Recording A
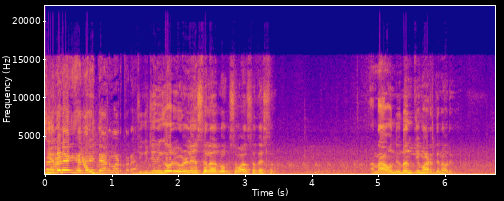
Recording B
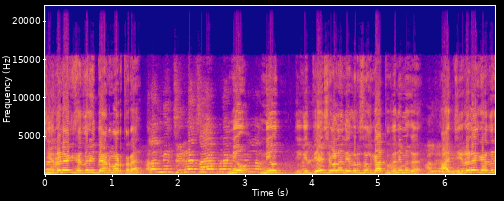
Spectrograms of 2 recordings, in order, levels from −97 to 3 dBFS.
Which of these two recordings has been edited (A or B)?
A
